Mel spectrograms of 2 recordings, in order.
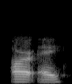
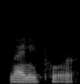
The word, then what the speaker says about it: Manipura: I was going to ask you, can you spell that, please? Yep. Manipura. Manipura.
